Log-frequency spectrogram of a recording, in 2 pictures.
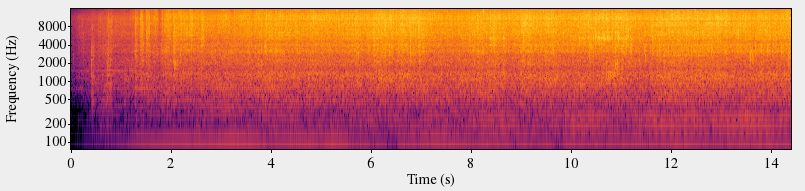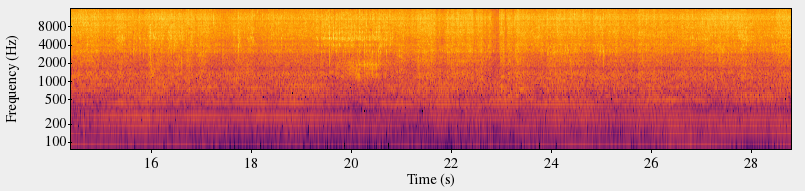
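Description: Jets of water spraying and splashing onto a running 120 mm computer fan during an IP55 water-ingress test: a steady hiss of spray over a low steady hum. It fades up over the first couple of seconds, then holds.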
